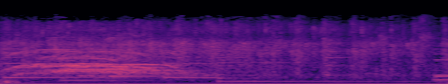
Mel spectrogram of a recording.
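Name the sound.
audience applauding loudly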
